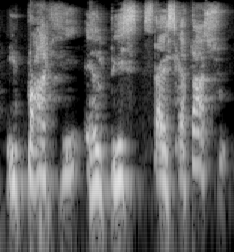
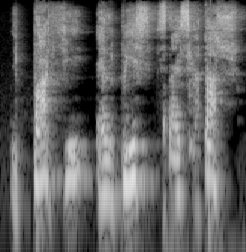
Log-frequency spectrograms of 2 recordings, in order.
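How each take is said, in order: First: Slow repeat with weight on "εσχατά"; slow solemn repeat. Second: Slow, lower, drawn-out "ελπίς"; slow solemn promise. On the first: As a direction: lean on "εσχατά" and drag it out. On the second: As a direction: stretch "ελπίς" and let it rise. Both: Shown as a demonstration.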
